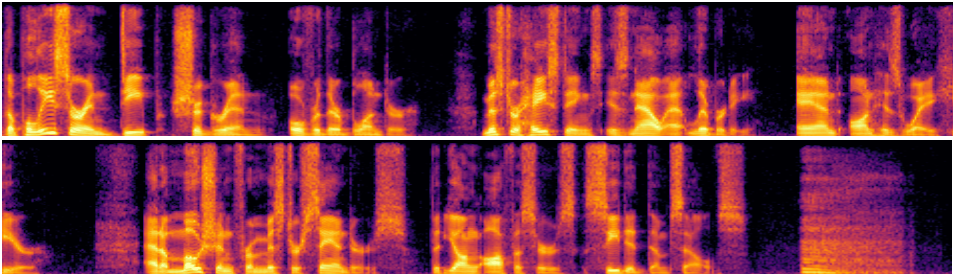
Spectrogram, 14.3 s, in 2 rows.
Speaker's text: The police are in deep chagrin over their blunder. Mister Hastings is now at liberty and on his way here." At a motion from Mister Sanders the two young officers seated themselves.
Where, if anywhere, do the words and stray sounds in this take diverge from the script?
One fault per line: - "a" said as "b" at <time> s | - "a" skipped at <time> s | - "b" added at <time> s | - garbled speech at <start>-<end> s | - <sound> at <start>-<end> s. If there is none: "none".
- "two" skipped at 10.4 s
- sigh at 13.1-14.0 s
